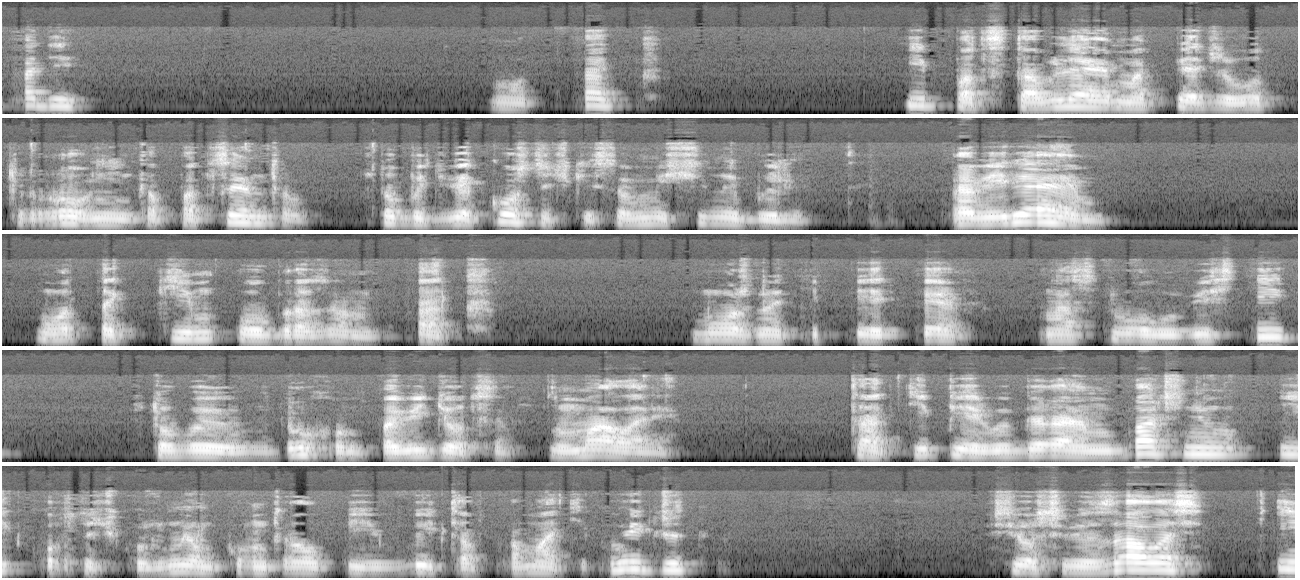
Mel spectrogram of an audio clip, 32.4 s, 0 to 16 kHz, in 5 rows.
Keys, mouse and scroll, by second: 1.0 click, 4.4 click, 7.7 click, 9.3 middle click, 10.9 KP_3, 22.7 click, 24.0 click, 25.5 shift+click, 25.7 shift+click, 26.9 ctrl+p, 31.2 middle click.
